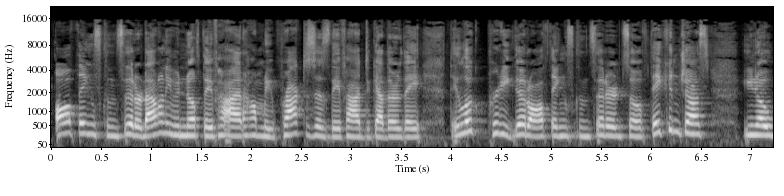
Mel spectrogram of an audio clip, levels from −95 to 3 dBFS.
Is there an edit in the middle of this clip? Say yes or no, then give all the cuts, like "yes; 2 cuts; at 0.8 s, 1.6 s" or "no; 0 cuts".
no; 0 cuts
